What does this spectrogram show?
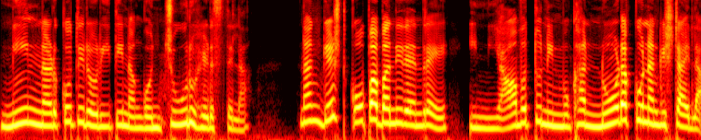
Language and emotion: Kannada, angry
